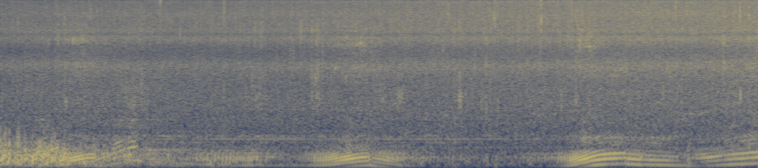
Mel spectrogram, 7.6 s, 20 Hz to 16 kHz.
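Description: Off-road 4x4's engine running loud as it pulls away through mud, then revved up and down several times, its pitch rising and falling with each blip of the throttle.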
